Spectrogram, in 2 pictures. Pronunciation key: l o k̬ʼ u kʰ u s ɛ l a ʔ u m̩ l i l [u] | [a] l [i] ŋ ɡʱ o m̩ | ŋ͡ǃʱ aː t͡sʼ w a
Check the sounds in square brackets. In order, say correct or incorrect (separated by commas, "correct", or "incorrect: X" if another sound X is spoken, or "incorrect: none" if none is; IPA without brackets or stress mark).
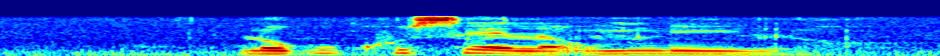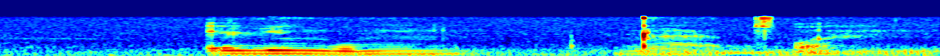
incorrect: ɔ, incorrect: e, correct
